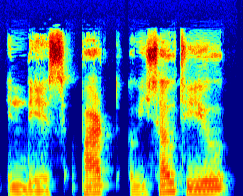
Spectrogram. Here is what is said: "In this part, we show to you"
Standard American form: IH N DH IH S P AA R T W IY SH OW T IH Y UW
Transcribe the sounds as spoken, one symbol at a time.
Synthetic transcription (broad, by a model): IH N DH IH S P AA R T W IY S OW T IH Y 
